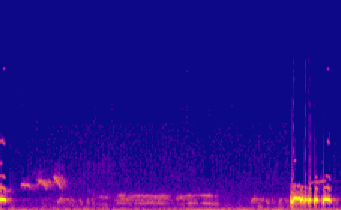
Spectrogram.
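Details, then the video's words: Local zebra dove recorded as a lure for other doves: faint background twittering, then one short, loud phrase of fast rolling coos near the end. "masteran burung perkutut lokal gacor dor"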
